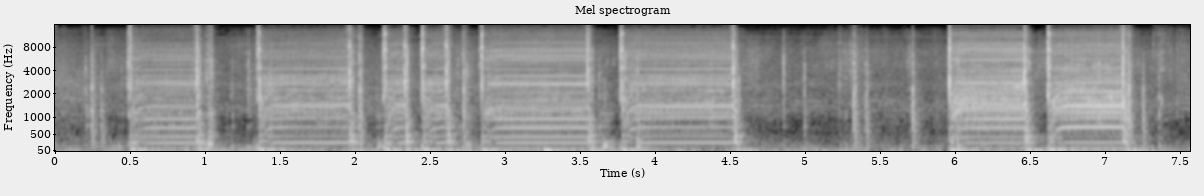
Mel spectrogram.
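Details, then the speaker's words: 1999–2005 Pontiac Grand Am sunroof opened fine, then closed crooked and started clicking. The motor whirs in bursts with sharp clicks. The motor is suspected bad, with the panel running crooked in its tracks. "That is not supposed to do that. I don't know that I've ever. So that's a bad motor? Interesting."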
